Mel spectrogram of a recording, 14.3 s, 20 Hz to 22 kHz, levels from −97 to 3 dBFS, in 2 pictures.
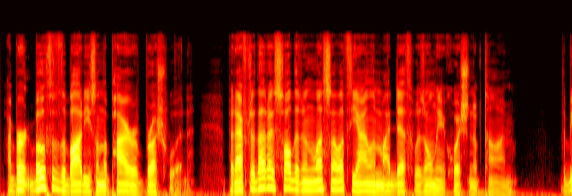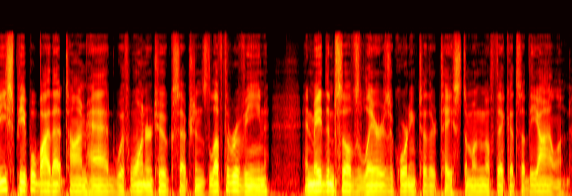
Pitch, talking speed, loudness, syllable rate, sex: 95 Hz, 245 wpm, -22 LUFS, 6.4 syllables/s, male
